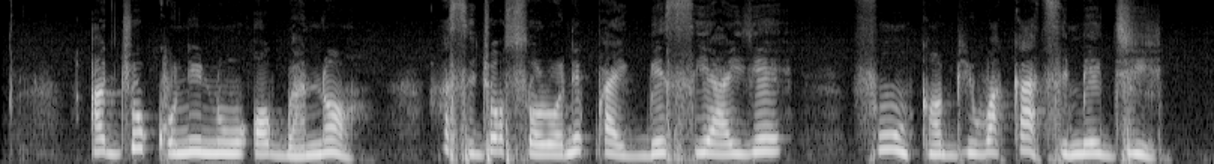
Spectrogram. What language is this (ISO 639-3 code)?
yor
